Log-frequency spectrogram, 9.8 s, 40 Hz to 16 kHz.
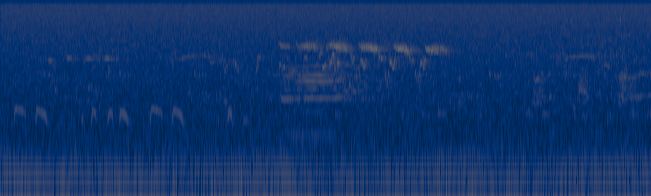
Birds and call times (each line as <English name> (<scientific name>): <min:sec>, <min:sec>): White-browed Robin-Chat (Cossypha heuglini): 0:05.5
